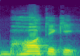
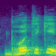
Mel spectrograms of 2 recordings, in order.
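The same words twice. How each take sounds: First: भौतिकी with open "au"; "aw" vowel in भौतिकी; correct भौतिकी. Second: भौतिकी with rounded "o"; quick "oh" in भौतिकी; mispronounced भौतिकी. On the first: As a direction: say भौतिकी as "bhautiki". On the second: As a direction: say भौतिकी wrongly as "bhotiki". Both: Shown as a demonstration. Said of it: "भौतिकी नहीं".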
